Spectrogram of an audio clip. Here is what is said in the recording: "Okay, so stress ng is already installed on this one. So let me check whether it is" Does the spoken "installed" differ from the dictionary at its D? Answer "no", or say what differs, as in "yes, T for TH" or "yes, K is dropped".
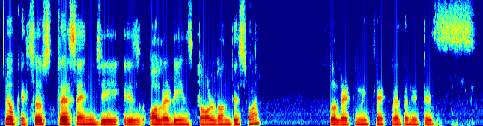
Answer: no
